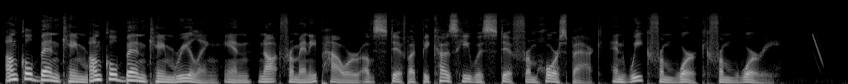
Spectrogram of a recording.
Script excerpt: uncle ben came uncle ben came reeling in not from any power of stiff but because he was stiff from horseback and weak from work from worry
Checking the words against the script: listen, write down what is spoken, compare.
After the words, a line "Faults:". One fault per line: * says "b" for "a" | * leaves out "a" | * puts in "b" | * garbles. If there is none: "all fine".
uncle ben came uncle ben came reeling in not from any power of stiff but because he was stiff from horseback and weak from work from worry
Faults:
all fine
